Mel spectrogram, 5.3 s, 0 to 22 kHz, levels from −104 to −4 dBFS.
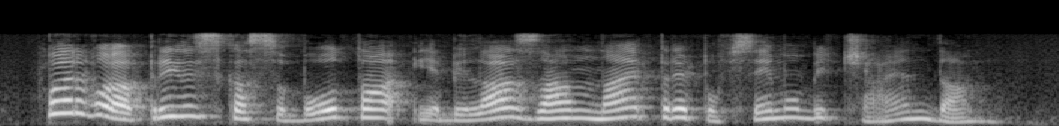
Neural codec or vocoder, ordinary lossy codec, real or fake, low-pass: codec, 16 kHz, 4 kbps, FunCodec, trained on Chinese and English, 50 frames a second; none; fake; 7.2 kHz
